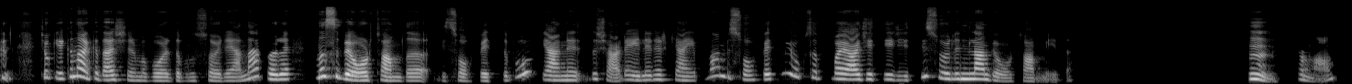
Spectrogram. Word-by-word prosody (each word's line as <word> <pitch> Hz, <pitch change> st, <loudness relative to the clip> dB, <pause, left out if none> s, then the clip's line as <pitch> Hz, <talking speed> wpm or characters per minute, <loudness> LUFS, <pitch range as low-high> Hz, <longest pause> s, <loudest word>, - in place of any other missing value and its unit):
Yakın -, -, -6 dB, 0.3 s
çok 320 Hz, -2 st, -6 dB
yakın 265 Hz, +8 st, +1 dB
arkadaşların 215 Hz, -, +3 dB
mı, 175 Hz, -1 st, -11 dB
bu 175 Hz, -, -2 dB
arada 170 Hz, 0 st, -4 dB
bunu 170 Hz, +1 st, -14 dB
söyleyenler? 170 Hz, -, -3 dB
Böyle, 240 Hz, 0 st, +5 dB, 0.2 s
nasıl 365 Hz, -1 st, +3 dB
bir 240 Hz, -, +11 dB
ortamda 180 Hz, -3 st, +2 dB
bir -, -, -17 dB
sohbetti 170 Hz, -, -7 dB
bu? 470 Hz, +7 st, -2 dB
Yani 200 Hz, -1 st, 0 dB
dışarıda 215 Hz, -7 st, -4 dB
eğlenirken 210 Hz, 0 st, -4 dB
yapılan 310 Hz, -, -6 dB
bir 330 Hz, -, -10 dB
sohbet 225 Hz, -, -4 dB
mi? -, -, -13 dB
Yoksa 360 Hz, -, -5 dB
bayağı 235 Hz, -3 st, +5 dB
ciddi, 235 Hz, -1 st, -4 dB
ciddi, 195 Hz, -, -6 dB
söylenilen 255 Hz, -, +4 dB
bir -, -, -6 dB
ortam 150 Hz, -1 st, -7 dB
mıydı? -, -, -21 dB, 1.8 s
Hımm. 250 Hz, -1 st, +4 dB, 0.2 s
Tamam. -, -, -10 dB
215 Hz, 145 wpm, -24 LUFS, 175-255 Hz, 1.8 s, bir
